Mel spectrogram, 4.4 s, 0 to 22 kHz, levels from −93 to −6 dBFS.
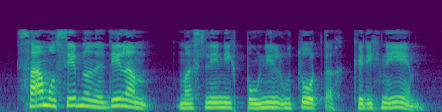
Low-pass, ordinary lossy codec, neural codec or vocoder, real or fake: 7.2 kHz; MP3, 48 kbps; none; real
